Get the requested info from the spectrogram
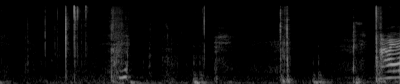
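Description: A large, soft slime being kneaded and pressed by hand in a plastic tub, giving scattered small crackling clicks and squelches.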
